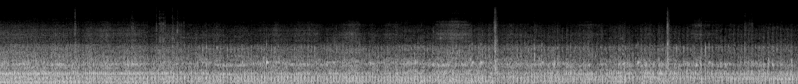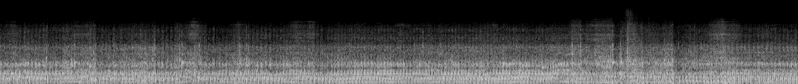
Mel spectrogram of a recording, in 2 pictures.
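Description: Tyres crunch and rattle over rocky dirt.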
